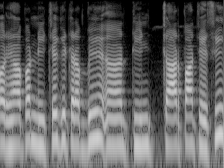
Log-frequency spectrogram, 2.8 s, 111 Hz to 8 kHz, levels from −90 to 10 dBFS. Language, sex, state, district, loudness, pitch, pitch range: Hindi, female, Haryana, Jhajjar, -15 LUFS, 200 Hz, 195-215 Hz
